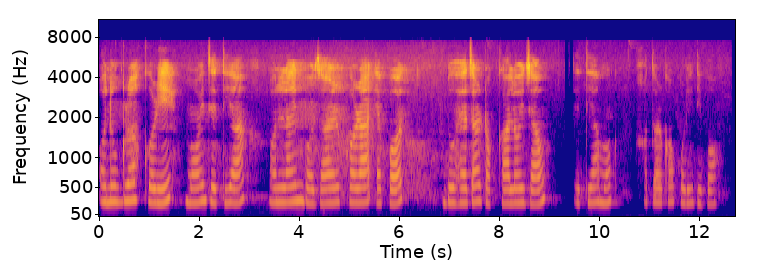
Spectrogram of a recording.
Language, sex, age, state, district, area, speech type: Assamese, female, 18-30, Assam, Darrang, rural, read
